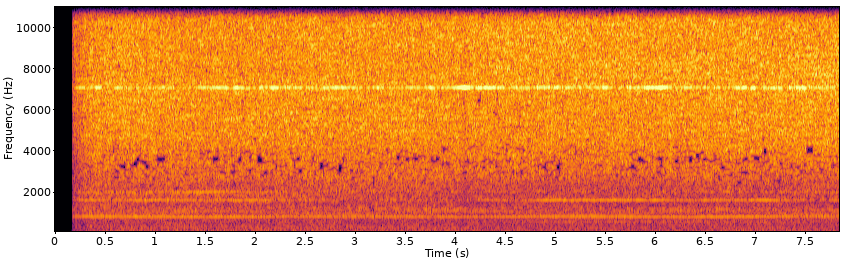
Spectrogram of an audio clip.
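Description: A machine hums and whirs loudly and steadily, with a high whine.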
